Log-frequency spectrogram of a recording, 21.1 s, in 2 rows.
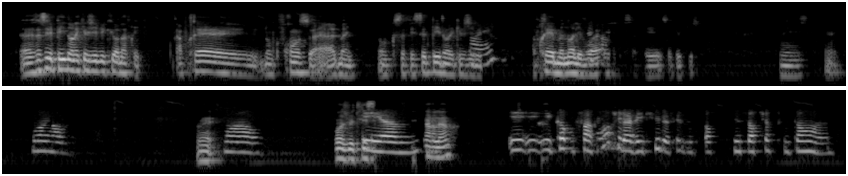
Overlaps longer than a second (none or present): none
